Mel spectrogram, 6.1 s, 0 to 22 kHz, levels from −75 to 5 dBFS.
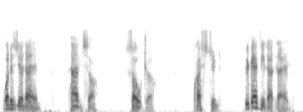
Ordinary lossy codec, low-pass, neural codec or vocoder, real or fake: MP3, 64 kbps; 7.2 kHz; codec, 16 kHz, 2 kbps, FreqCodec, smaller model; fake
